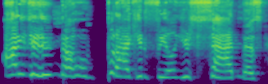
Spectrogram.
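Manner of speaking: high, wailing imitation of a tearful teacher; hammed-up sobbing voice, slowing at the end; mock crying. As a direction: imitate someone blubbering in grief. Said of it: "And she's crying".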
